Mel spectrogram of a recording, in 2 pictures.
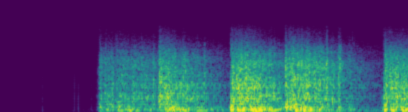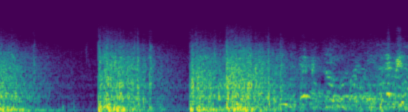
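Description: Gunfire in a western shootout on an old film soundtrack: about eight shots at irregular spacing, each a sudden loud blast that dies away over about half a second.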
